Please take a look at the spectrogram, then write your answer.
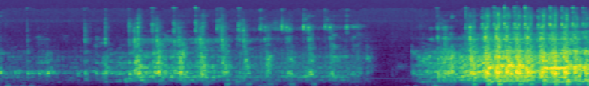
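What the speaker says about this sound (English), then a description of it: "you're sewing along, you are going to stop and pivot and go off the corner" Stitching quilt binding on a quilted table topper, a sewing machine runs in quick rhythmic bursts, halts briefly at the corner to pivot, then resumes louder and steadier.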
